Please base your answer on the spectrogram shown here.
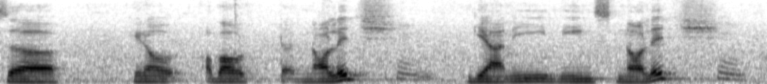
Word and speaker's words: Gnani: is very confusing because it is pronounced as gani but it is spelled as g n a n i so we are uh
